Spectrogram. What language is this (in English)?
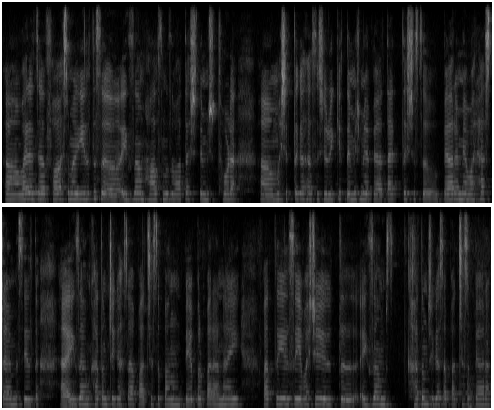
Kashmiri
